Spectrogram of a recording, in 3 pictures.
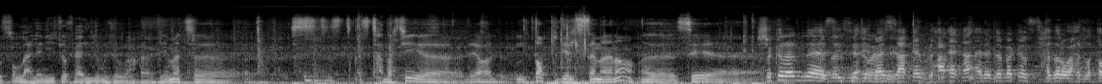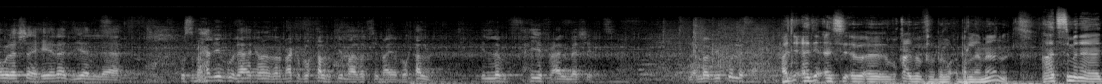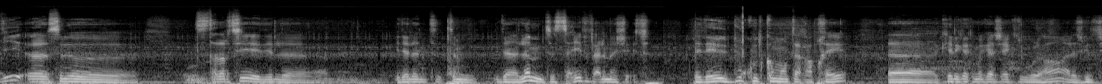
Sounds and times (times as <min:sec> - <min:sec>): Speech: 0:00.0 - 0:17.2, 0:17.9 - 0:33.0.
